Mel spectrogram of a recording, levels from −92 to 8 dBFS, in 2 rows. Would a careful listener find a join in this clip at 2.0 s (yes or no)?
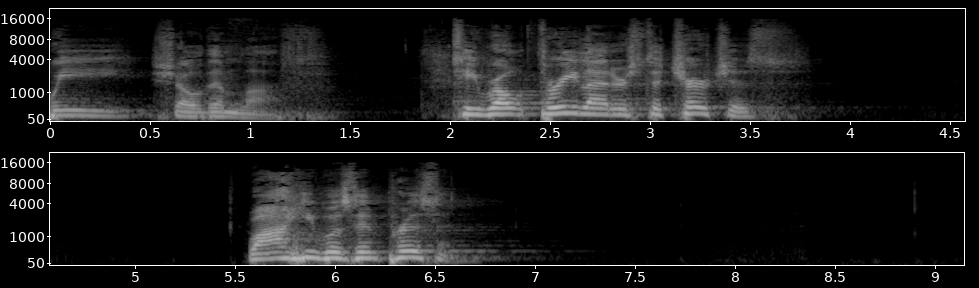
yes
